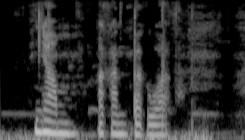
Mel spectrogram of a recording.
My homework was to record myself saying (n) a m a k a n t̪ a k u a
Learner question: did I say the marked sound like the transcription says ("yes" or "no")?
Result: no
